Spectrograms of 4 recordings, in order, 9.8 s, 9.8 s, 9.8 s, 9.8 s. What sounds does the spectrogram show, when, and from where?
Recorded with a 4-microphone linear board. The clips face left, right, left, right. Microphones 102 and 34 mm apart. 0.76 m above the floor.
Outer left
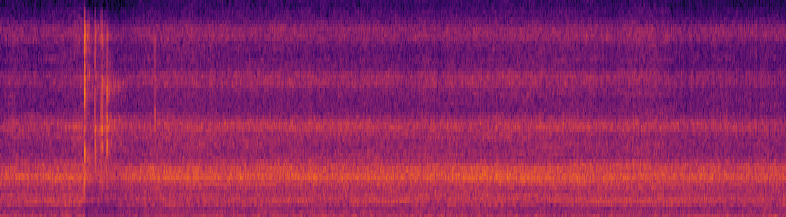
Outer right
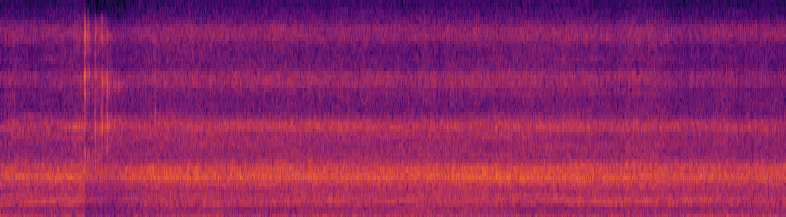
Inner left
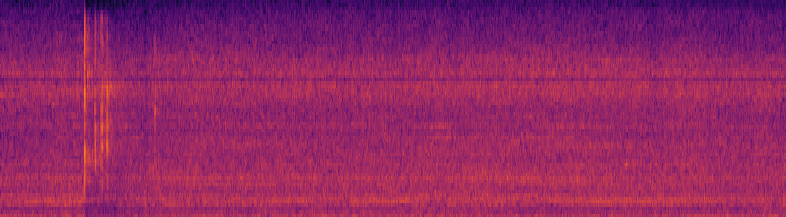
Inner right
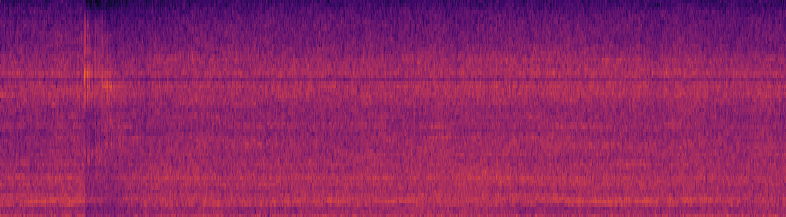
1.1 s crushing: 75° left (ahead or behind), 1.2 m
